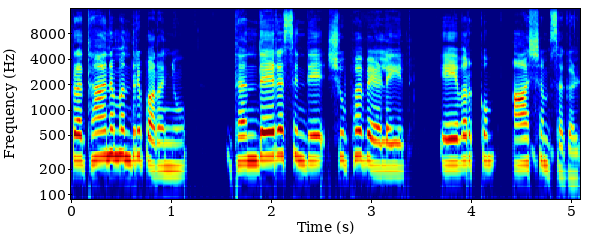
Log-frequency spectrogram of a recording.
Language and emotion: Malayalam, neutral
